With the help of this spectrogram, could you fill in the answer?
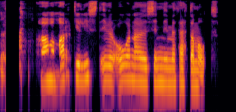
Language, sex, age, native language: Icelandic, male, 30-39, Icelandic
